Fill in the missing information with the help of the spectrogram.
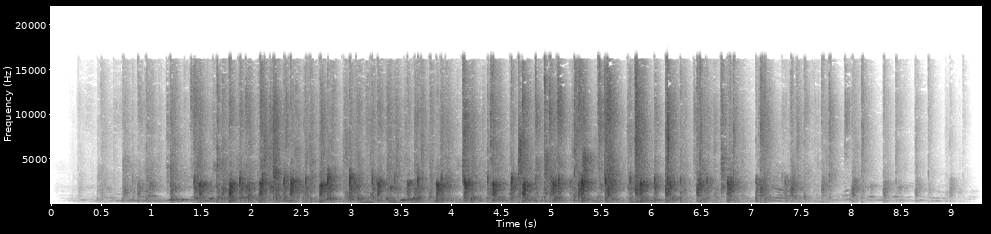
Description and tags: Sound of applause at the end of a representation. Sound recorded with a ZOOM H4N Pro.
Son d’applaudissements à la fin d’une représentation. Son enregistré avec un ZOOM H4N Pro.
